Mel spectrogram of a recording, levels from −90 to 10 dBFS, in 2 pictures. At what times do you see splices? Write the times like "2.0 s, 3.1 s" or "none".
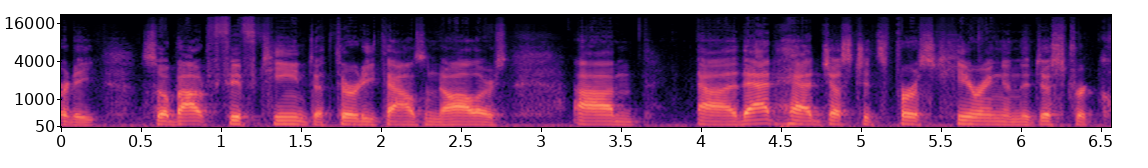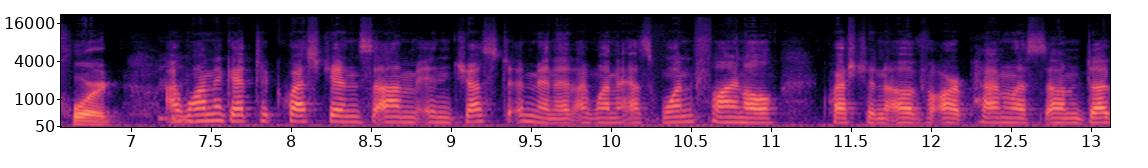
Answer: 7.2 s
